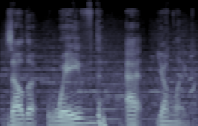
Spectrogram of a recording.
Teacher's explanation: the verb wave ends in a V sound and you can sing the V sound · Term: the d ending, D ending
